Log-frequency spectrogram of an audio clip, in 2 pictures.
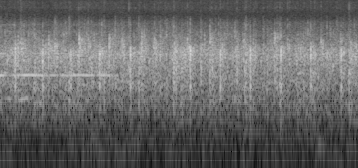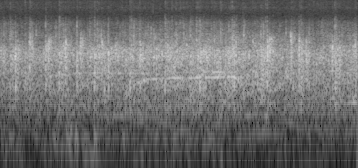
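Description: Audience applauding steadily with dense clapping. A thin, high, held tone sounds over it briefly at the start and again about five seconds in.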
